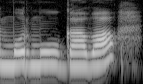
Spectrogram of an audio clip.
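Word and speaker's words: Mormugao: मुरमागो port, कुछ लोग pronounce करते हैं मुरमुगावा एंड सम से मुरमागो, सो जो भी आप प्रोनाउंस करते हैं, ठीक है।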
